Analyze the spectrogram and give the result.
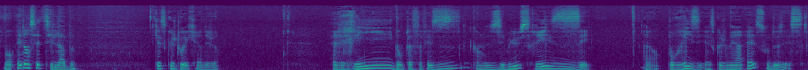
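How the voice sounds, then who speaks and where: A male teacher with a very dark, mellow voice and a husky edge. He talks through a spelling lesson patiently, asking a question and then answering it himself step by step. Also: medium pitch.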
